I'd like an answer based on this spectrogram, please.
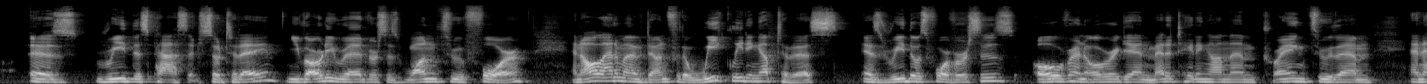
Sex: male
